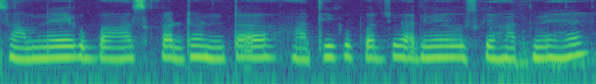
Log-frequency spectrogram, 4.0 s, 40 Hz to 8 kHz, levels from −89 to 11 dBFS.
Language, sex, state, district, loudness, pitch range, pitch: Hindi, female, Jharkhand, Palamu, -15 LUFS, 205-220 Hz, 215 Hz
